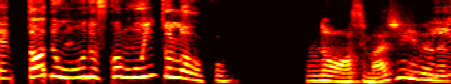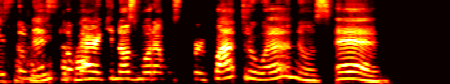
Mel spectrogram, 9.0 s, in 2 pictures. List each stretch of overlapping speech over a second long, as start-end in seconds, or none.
4.2-5.5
